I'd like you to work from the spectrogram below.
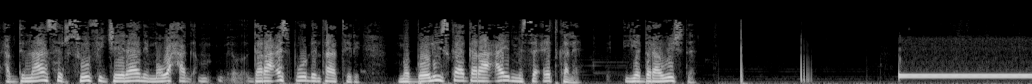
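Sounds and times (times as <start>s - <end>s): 
speech: 0.0s - 7.0s
telephone dial tone after a call is cut off: 9.0s - 10.3s.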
